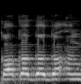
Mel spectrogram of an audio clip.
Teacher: क ख ग घ अंग, उसका उच्चारण कंठ से होता है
